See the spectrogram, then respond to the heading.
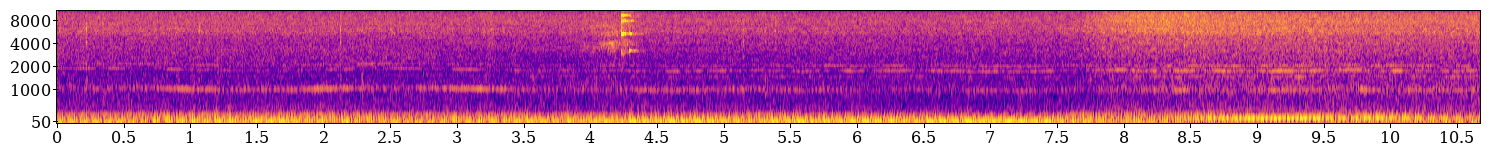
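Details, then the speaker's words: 1994 Subaru Legacy Turbo after 5-speed manual conversion, first start after long storage, no muffler, warming up: loud open-exhaust rumble with steady even beat, no misses or knocks; running healthy. "sounds good no muffler [Music] see any leaks it's a good sign alive okay so it's kind of warming up now we are just kind of letting it run"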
